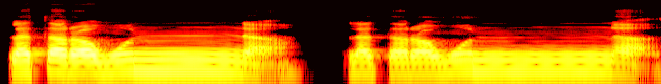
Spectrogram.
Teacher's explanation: we hold it for 2 beats. The nasal sound is coming, and that's the proper way to read noon mushaddada bi ghunna.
